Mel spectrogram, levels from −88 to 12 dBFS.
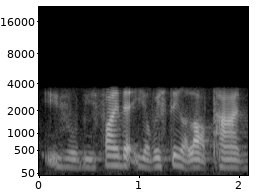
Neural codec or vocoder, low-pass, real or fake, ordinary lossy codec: none; 3.6 kHz; real; none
